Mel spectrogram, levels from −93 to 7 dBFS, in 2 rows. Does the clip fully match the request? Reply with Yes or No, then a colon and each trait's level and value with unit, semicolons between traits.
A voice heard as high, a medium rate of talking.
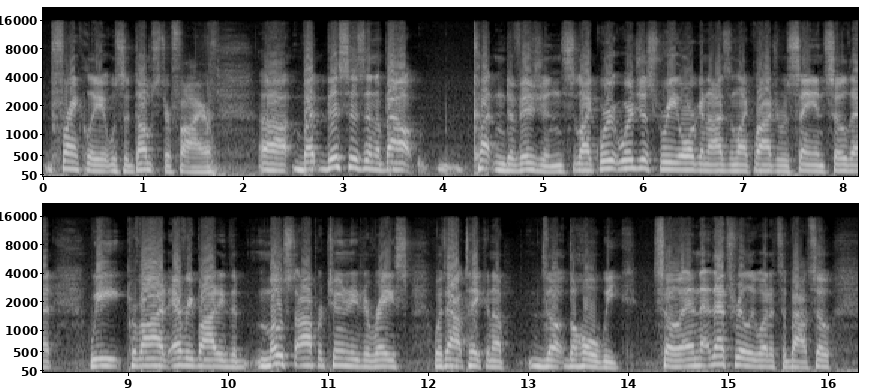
No: medium, 150 Hz; average, 175 wpm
